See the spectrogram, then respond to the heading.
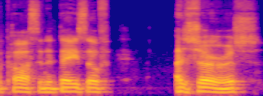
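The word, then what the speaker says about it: Ahasuerus: in the days of Azurus. So this is the Hebrew pronunciation of Xerxes, right?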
